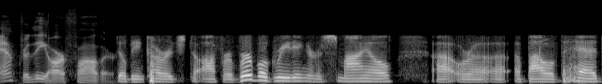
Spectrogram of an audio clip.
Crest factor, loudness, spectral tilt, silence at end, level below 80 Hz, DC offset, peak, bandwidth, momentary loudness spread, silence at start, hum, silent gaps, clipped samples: 18 dB; -20 LUFS; -7 dB/octave; 0 s; -60 dBFS; under 0.1%; -2 dBFS; 12 kHz; 9 LU; 0 s; none; none; under 0.1%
